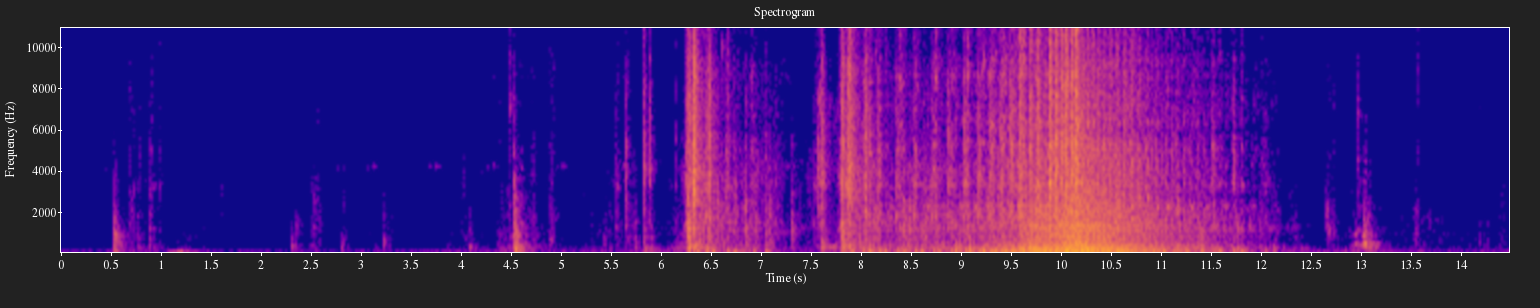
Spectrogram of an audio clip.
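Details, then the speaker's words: Fire-damaged Husqvarna LC 221RH mower, Honda GCV 160 single-cylinder, fired again on a squirt of fuel: scattered taps, then it catches, revs and dies away with no clanking. It fires on primer with no mechanical knock; the engine is judged good. "hear any real clanking or nothing like nothing's bad fires up so i'm going to call it good"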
